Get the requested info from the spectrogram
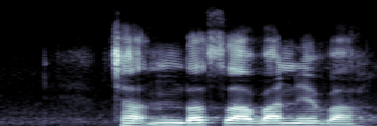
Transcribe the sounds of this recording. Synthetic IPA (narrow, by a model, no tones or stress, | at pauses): t͡ʃʰan̩d̪asaβanɛβa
